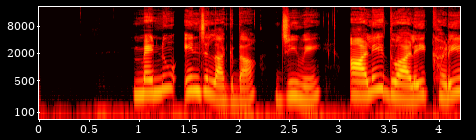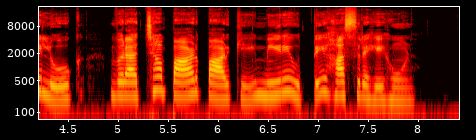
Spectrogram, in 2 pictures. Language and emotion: Punjabi, neutral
